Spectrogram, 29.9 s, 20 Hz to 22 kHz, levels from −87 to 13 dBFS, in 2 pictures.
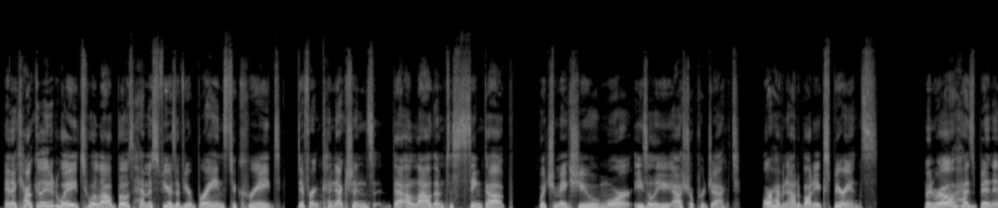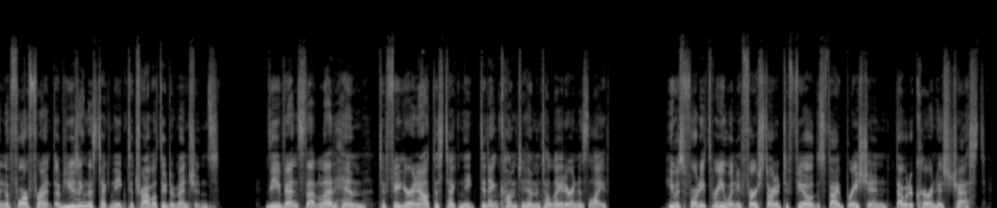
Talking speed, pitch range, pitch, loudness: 170 wpm, 250-295 Hz, 270 Hz, -23 LUFS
